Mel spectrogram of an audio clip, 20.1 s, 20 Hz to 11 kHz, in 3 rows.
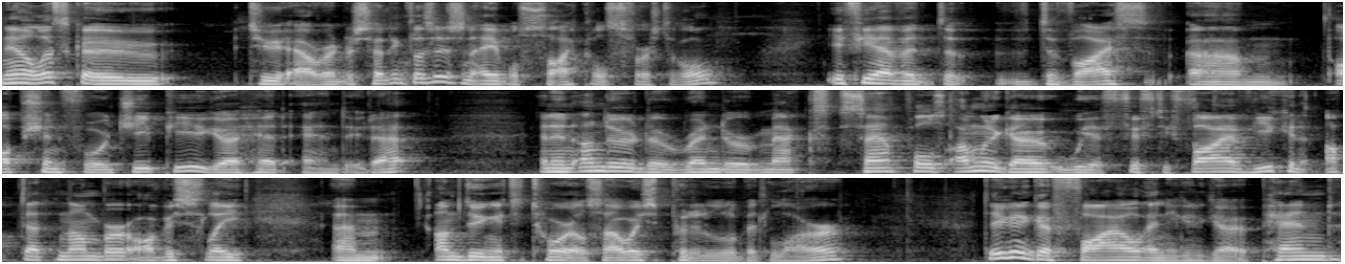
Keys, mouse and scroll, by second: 1.6-2.1 right drag, 12.4 5, 19.5 middle click, 19.7-20.1 middle drag.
